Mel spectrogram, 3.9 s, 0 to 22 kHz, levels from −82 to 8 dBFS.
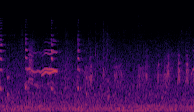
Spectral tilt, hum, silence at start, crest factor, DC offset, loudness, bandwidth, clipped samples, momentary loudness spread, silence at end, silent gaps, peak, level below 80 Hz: -4.5 dB/octave; none; 0 s; 20 dB; under 0.1%; -41 LUFS; 16 kHz; under 0.1%; 11 LU; 0 s; none; -22 dBFS; -54 dBFS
